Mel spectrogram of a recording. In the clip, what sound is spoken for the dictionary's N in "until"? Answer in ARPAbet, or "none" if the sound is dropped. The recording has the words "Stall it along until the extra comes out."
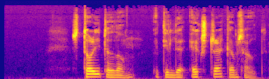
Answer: none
